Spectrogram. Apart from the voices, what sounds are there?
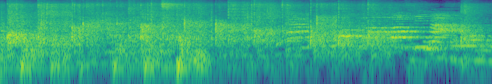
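classroom applause for a group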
